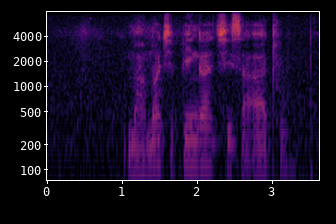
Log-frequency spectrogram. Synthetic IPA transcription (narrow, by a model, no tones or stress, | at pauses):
mamat͡ʃʰiɸiŋɡat͡ʃʰisa̰ʔaːtʰu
